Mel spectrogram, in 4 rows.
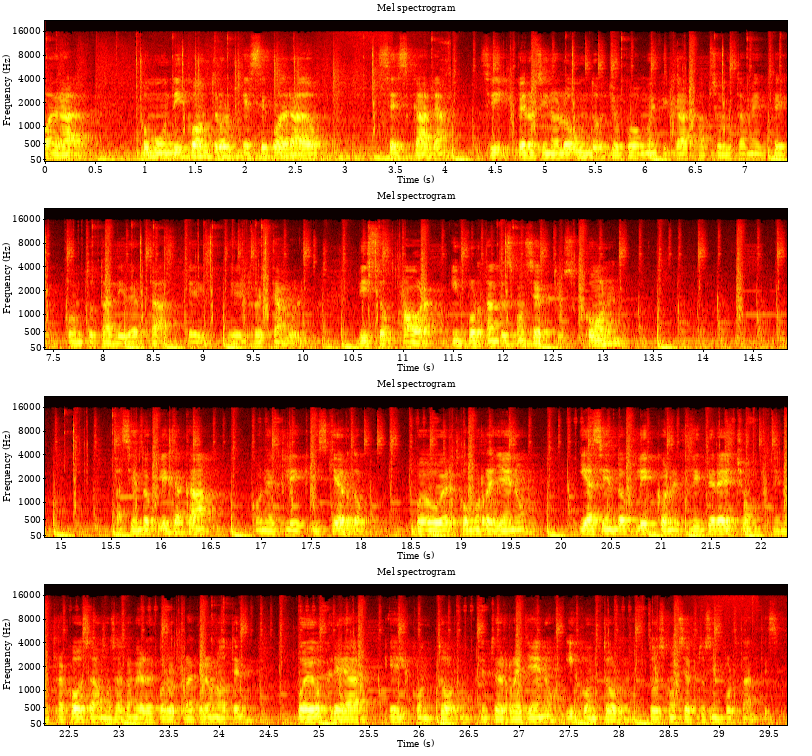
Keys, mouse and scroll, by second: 0.2 click, 2.0 ctrl+click, 2.0 ctrl+right click, 4.1 ctrl+click, 5.9 click, 7.2 click, 8.0 click, 8.7 click, 9.3 click, 9.7 click, 10.1 scroll, 10.9 click, 12.3 click, 15.8 click, 19.5-20.7 drag, 24.2 right click, 25.4-26.9 scroll.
